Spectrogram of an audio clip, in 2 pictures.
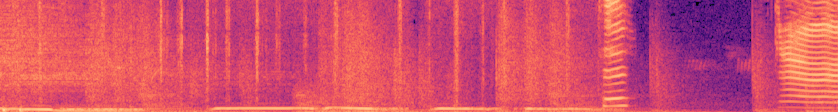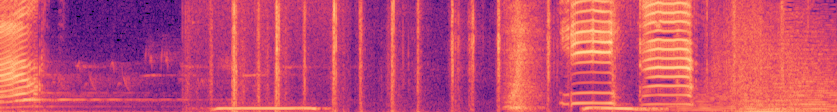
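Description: Cartoon pigeon cooing in short, repeated coos at a steady pitch, in several runs, with a high squeaky cartoon cry about four seconds in.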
